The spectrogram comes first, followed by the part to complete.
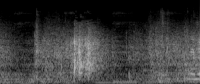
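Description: Wooden spoon stirring a sticky marshmallow-and-cornflake mixture in a plastic bowl, with a few light clicks and one louder scraping knock a little under a second in.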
